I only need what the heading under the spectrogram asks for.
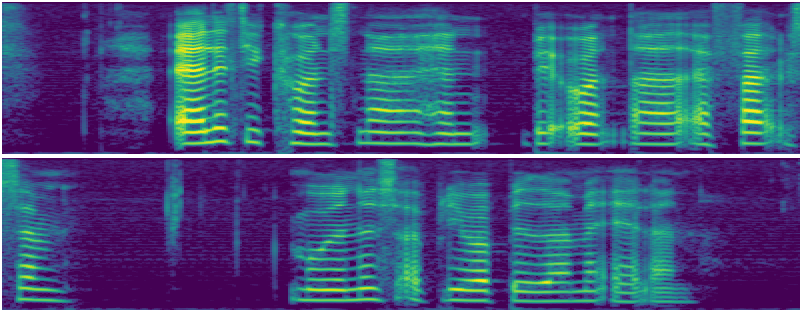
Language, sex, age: Danish, female, 23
